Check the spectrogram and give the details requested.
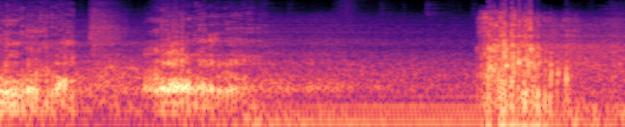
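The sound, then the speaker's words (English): A wolf snarls and roars in three loud bursts as it jumps from behind a thorn bush in a forest, rough and throaty, with a low rumbling pause between the last two. No one speaks. “A wolf jumps from behind the thorn bush.”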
